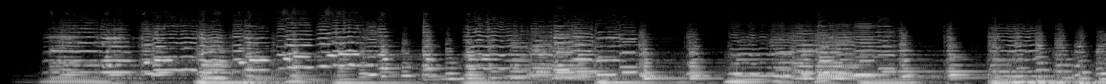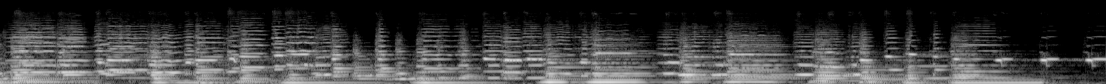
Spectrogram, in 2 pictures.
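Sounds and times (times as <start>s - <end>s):
march music: 0.4s - 22.0s.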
